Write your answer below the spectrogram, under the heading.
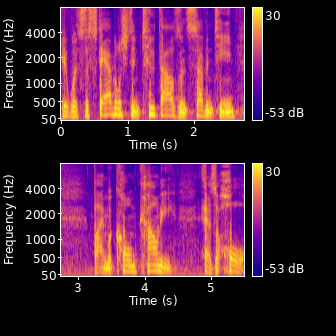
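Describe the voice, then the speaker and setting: Noticeable background noise runs under this recording. A man speaks at a moderate pace and medium pitch, with ordinary pitch variation. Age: 70s. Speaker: retired manufacturing professional presenting to township commission. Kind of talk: public meeting presentation.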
